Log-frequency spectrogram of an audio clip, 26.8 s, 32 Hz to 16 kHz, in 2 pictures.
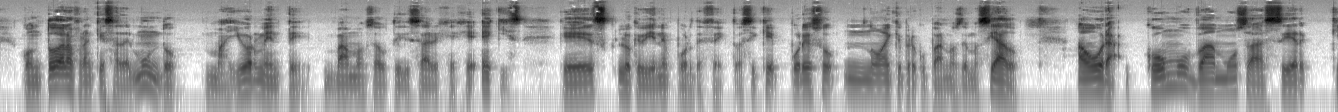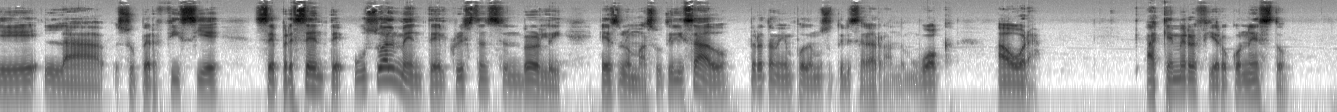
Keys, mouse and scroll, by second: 9.4 click, 20.3 click, 21.6 click, 24.1 click, 25.0 click.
